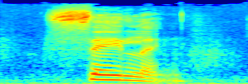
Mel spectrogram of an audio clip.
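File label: "sailing", American English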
